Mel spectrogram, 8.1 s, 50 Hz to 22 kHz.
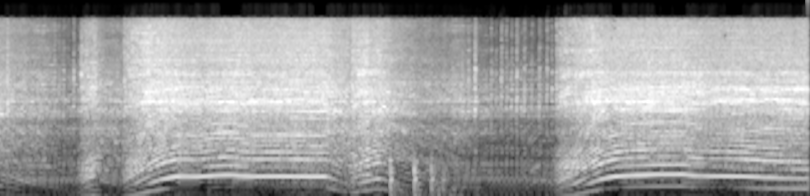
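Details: Stihl MS311 chainsaw after burning up, test run after half choke start: settles into a steady idle, then twice climbs cleanly to a high, even scream without stumbling; normal idle and revving.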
